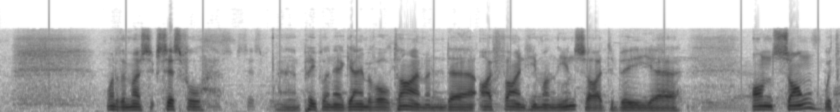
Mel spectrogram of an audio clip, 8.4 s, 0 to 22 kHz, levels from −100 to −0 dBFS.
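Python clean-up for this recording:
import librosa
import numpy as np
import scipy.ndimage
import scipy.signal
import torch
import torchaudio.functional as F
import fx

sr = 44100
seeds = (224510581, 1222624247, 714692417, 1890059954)

y = fx.fix_declip(x, sr, threshold_db=-9.0)
y = fx.fix_declick_ar(y, sr, threshold=10.0)
y = fx.fix_echo_inverse(y, sr, delay_ms=805, level_db=-22.0)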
